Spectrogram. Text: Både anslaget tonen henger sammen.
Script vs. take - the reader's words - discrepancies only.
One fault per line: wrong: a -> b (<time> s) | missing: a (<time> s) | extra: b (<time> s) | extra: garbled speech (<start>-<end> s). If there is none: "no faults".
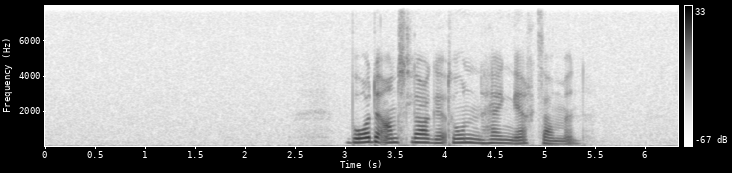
no faults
